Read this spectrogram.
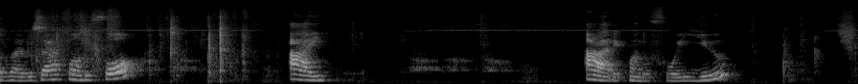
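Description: Paper rustles as a card is handled.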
